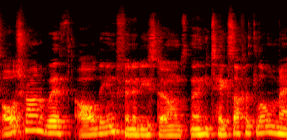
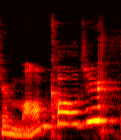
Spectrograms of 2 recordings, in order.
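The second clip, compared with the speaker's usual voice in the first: much higher incredulous squeal; mocking disbelief. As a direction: tease him that his mom called. Captain Marvel mocks Thor.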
